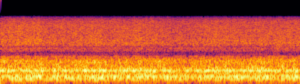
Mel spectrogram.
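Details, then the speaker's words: Ford Explorer idling in garage right after fuel filter replacement: steady even idle hum with no misses, ticks or stumbles, no leaks seen; normal idle. "Now I'm going to go ahead and hopefully she all works. Okay, she's running."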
